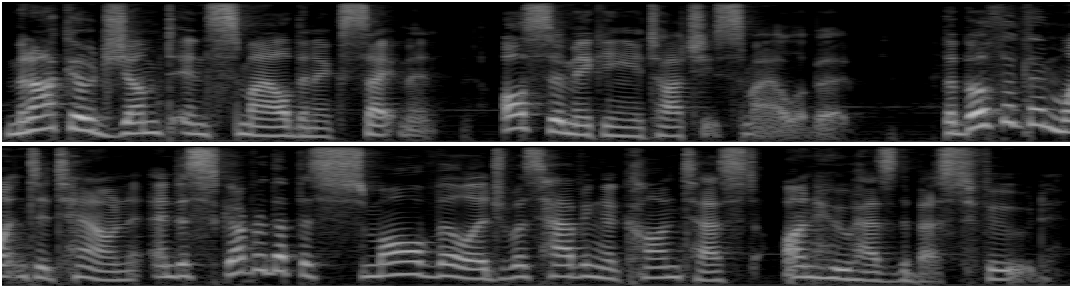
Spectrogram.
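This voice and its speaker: A man's voice: high-pitched, animated, brisk. A man narrating a scripted fan fiction story as a storyteller. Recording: music behind the voice.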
